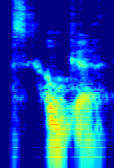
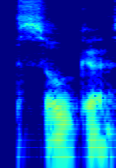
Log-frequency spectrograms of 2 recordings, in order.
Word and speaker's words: Ahsoka: Ahsoka. Ahsoka.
